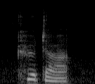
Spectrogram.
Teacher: The k comes out like a h, very soft, duh, and then the t gets stuck on the tip of your tongue. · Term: Eckler accent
